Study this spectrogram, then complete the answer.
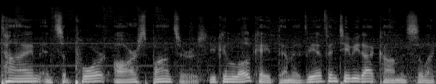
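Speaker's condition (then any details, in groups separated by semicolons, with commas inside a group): No condition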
